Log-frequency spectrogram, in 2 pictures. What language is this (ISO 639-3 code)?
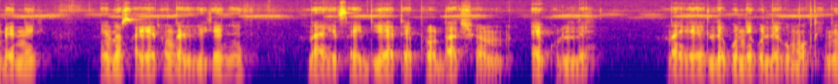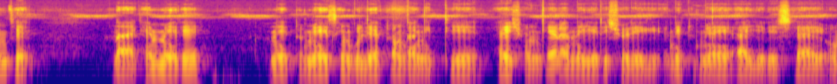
mas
